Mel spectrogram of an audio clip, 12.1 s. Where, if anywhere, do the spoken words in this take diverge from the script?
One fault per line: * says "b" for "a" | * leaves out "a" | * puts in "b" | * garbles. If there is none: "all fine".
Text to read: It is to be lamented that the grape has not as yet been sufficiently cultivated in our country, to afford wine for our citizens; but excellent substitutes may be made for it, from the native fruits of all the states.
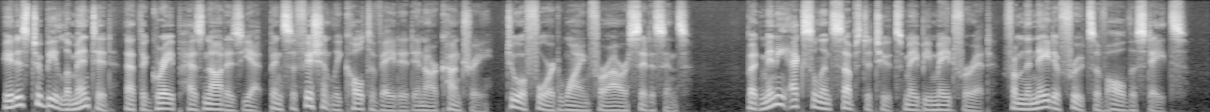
* puts in "many"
